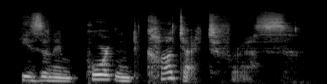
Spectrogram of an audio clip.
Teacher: you have this alternating between longer stronger words and short less focused on words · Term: sentence stress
